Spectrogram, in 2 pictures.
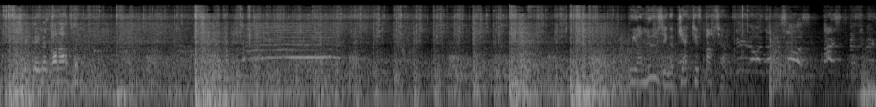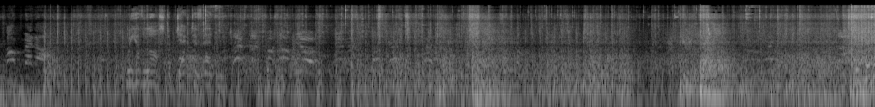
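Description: Gunfire and explosions boom and crackle nearby.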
